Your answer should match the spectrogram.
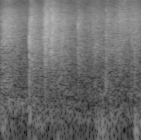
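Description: Rustling and handling noises with a few soft thumps, the loudest burst about half a second in.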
